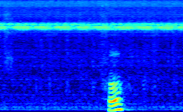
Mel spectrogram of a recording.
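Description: A steady high-pitched background tone, constant throughout, with one short spoken syllable about a second and a half in.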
